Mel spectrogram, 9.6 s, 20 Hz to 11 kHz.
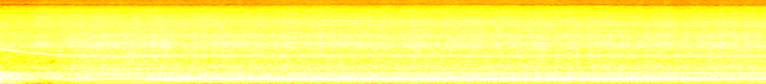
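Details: K11 Nissan Micra turbo time attack car after swapping in a replacement crank sensor (old one damaged when the trigger wheel came off the crank): settles into steady, even idle with faint high whistle easing down early; runs smoothly.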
